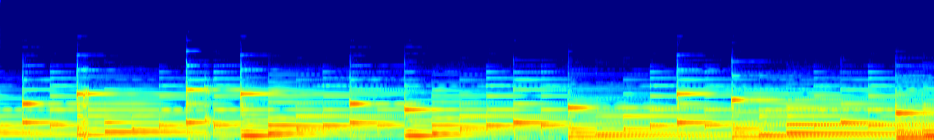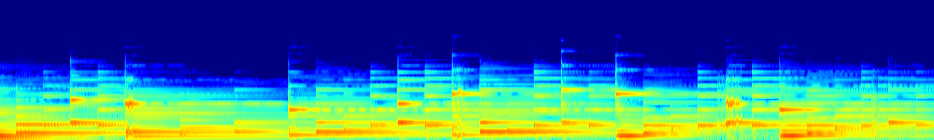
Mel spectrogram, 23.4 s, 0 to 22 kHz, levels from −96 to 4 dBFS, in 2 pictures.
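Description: Lost LE Audio frames at 1.04, 2.55, 13.28, 17.39 and 22.57 s (about 50 to 105 ms each), and scattered across 20.64 to 20.95 s. At each, the LC3 decoder recycled the last spectrum with scrambled signs, smearing the sound into brief noisy hiss.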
